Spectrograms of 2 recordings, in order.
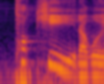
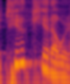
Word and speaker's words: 튀르키예: 여러분 지금 터키라고 옛날에 읽었는데 요즘에 이제 튀르키예라고 읽거든요.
